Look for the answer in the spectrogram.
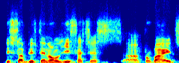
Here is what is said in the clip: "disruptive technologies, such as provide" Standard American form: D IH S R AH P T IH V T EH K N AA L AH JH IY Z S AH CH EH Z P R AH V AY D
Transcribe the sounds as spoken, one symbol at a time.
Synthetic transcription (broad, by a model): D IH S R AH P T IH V T EH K N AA L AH JH IY S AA CH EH S P R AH V AY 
